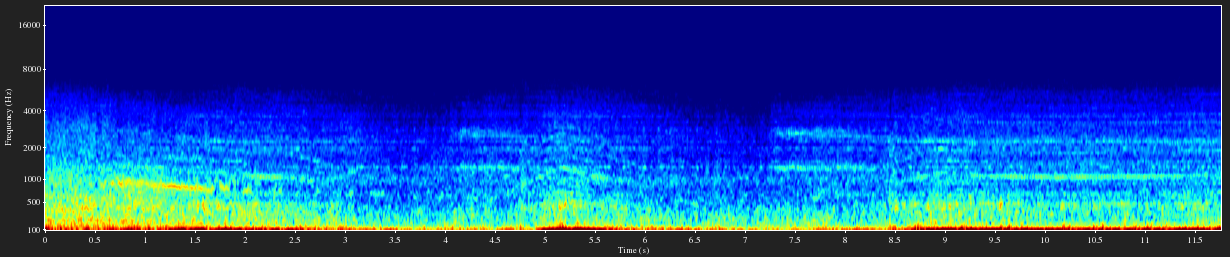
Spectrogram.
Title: Ferrari 308 misfire and loss of power on mountain top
